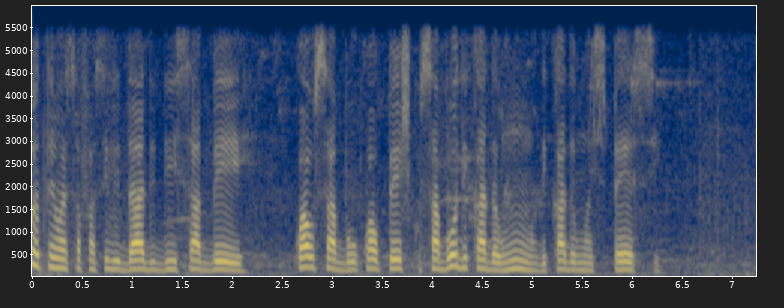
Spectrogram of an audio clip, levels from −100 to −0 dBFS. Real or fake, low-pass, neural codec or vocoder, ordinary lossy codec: real; 5.4 kHz; none; none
